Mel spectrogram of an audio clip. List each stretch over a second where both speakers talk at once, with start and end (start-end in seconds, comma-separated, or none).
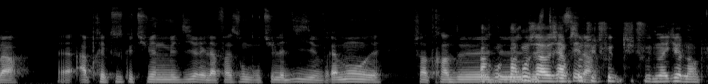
4.8-6.0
